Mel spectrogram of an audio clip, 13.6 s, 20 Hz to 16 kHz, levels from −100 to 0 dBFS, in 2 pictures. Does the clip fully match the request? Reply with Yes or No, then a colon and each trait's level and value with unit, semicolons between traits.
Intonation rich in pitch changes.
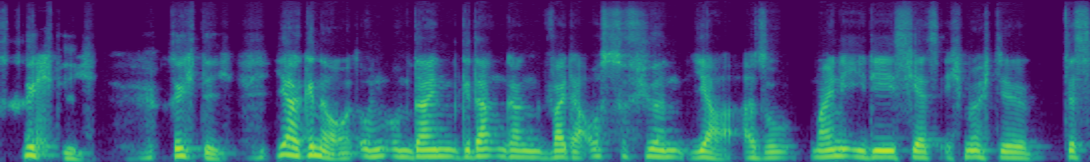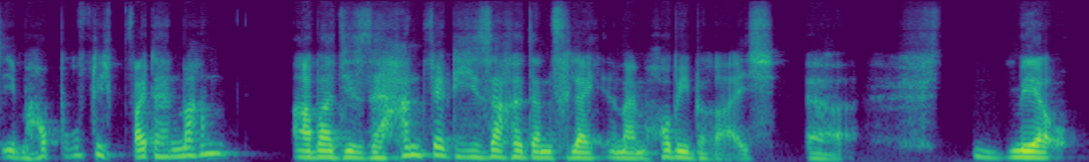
No: average, 3.4 semitones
